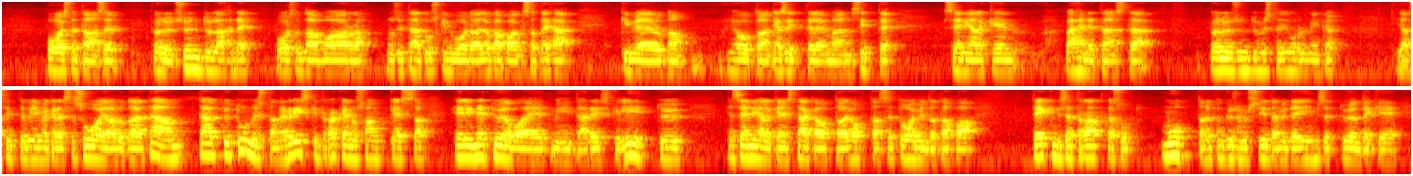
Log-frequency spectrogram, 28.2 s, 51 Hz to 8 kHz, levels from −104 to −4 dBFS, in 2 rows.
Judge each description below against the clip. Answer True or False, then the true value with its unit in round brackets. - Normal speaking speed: True (130 wpm)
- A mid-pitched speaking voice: False (125 Hz)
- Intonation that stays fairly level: True (1.8 semitones)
